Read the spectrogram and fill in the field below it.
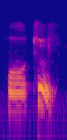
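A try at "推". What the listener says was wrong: T-nya nggak ada H-nya. Bukan putui. Tui. T bersih. Ya, terus ini ada naik. Putui.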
